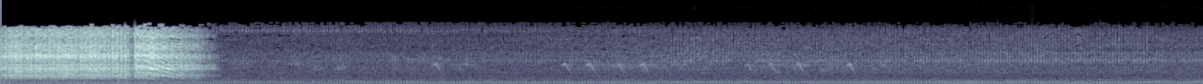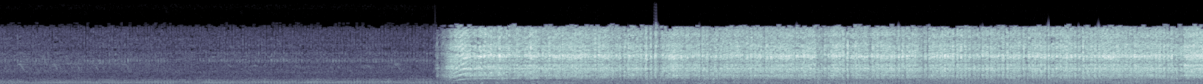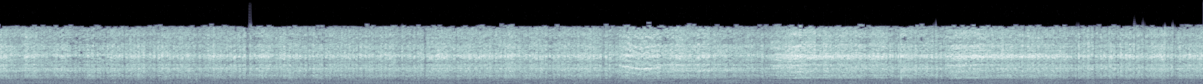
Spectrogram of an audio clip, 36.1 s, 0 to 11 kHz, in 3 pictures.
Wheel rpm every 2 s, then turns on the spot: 200, 0, 0, 0, 0, 0, 0, 0, 120, 230, 230, 230, 230, 230, 230, 230, 230, 230.
none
